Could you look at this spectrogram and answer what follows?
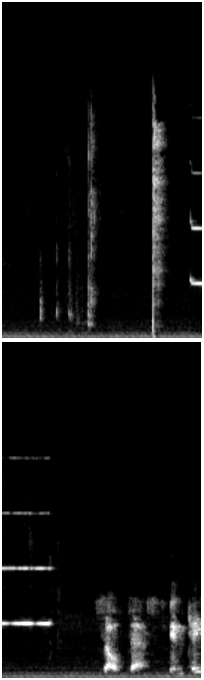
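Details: Philips HeartStart AED during installation training: a click and a steady electronic beep as the defibrillator runs its self-test, followed by a spoken device prompt.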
